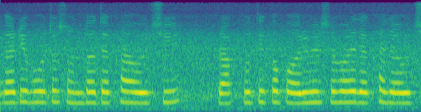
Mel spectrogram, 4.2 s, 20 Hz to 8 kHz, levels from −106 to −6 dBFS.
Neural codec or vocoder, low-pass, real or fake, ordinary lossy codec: none; 7.2 kHz; real; none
